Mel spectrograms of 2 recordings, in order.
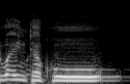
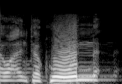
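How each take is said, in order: First: "وإن تكو" with the final n dropped; a teacher's model reading of "وإن تكو"; say it without the n. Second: "وأن تكون" with the final n said clearly; louder, slow demo of "وأن تكون"; full form with the n. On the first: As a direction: clip "تكو" short, no n at the end. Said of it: "يعني المفروض يقول". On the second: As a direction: spell out "تكون" slowly and in full. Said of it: "وبدا". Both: Shown as a demonstration.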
